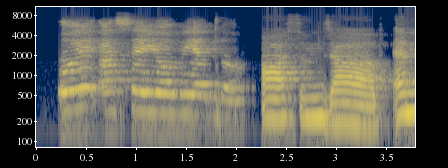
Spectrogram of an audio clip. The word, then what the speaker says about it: hoy: Hoy. Yeah, so we don't pronounce that H at all.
